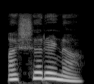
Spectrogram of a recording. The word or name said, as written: ಅಶರಣ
